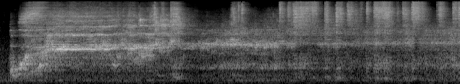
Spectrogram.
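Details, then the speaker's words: Vibiemme Double Boiler v3.0 espresso machine steam wand frothing milk in a half-full 20-ounce pitcher tilted 45 degrees: steady hiss with soft swishing flutter, no screech or gurgle; proper froth building. "if you hear the swishing sound, that's good because that's going to build your froth."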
